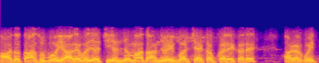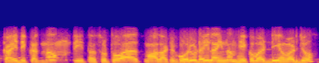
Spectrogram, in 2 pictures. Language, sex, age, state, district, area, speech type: Sindhi, male, 18-30, Rajasthan, Ajmer, urban, conversation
